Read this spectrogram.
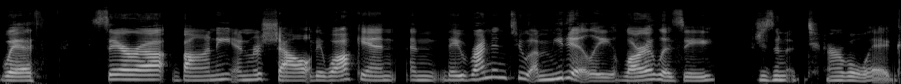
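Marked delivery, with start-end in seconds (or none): none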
